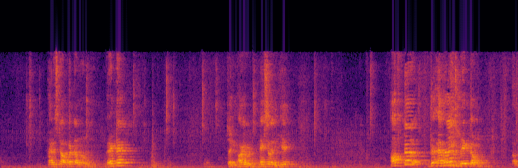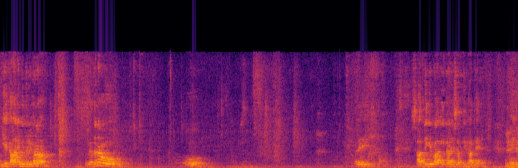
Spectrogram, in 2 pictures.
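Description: A young man speaks calmly, pausing between phrases.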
